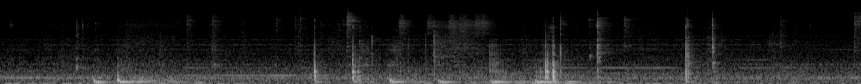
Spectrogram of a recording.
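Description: Handling noise from an oscilloscope probe being connected: plastic clicks from the probe, its clips and the BNC connector, and dull bumps against the oscilloscope case and the desk, scattered irregularly.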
